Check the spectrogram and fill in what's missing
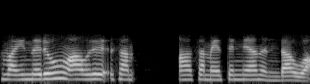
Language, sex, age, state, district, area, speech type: Malayalam, female, 18-30, Kerala, Kannur, rural, conversation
